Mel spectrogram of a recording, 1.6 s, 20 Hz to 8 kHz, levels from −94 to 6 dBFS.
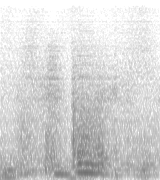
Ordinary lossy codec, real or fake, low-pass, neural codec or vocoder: none; fake; 7.2 kHz; codec, 44.1 kHz, 0.9 kbps, DAC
